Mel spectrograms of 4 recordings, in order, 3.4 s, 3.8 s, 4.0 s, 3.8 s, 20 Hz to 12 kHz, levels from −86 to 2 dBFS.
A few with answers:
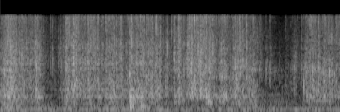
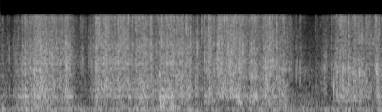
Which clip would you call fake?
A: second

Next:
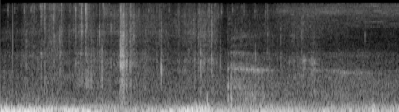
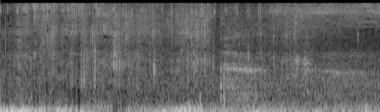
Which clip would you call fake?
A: first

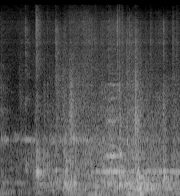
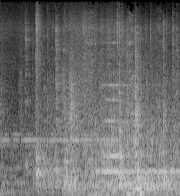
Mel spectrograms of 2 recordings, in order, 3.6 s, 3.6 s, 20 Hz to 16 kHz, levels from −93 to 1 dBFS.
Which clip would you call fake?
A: first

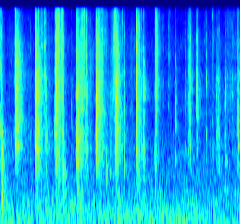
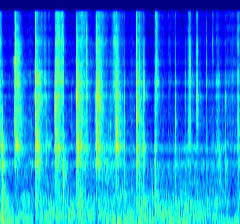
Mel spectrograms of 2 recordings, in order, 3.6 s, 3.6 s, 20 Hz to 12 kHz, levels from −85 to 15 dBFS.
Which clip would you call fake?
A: second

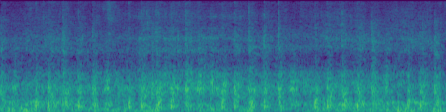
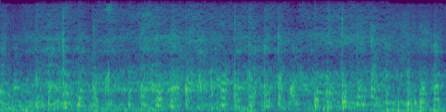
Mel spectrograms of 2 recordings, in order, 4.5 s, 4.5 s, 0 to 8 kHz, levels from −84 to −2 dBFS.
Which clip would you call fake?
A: second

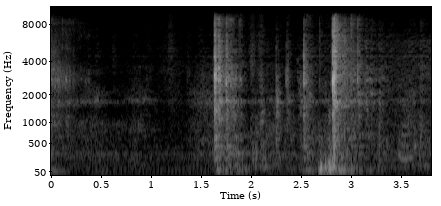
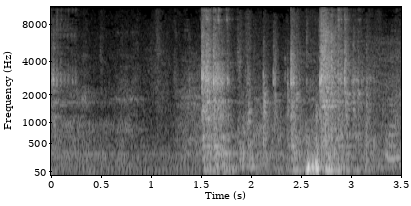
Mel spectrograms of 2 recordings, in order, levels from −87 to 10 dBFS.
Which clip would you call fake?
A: first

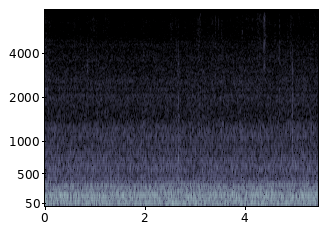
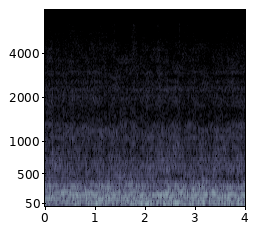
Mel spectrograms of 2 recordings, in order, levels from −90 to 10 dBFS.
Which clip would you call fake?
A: second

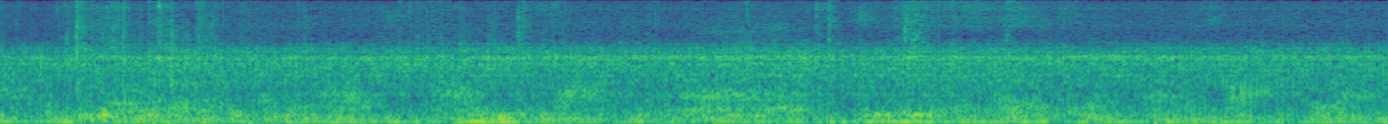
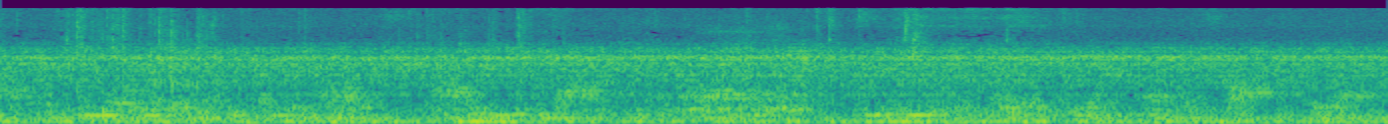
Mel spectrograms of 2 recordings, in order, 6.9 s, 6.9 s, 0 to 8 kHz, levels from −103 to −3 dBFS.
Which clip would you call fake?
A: first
